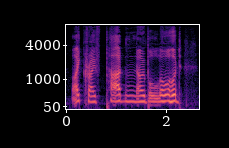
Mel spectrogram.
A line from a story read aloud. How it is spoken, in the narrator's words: said Isaac timidly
